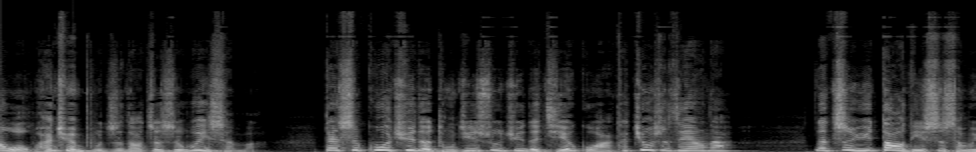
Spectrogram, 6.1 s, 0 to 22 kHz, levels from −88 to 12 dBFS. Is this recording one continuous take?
yes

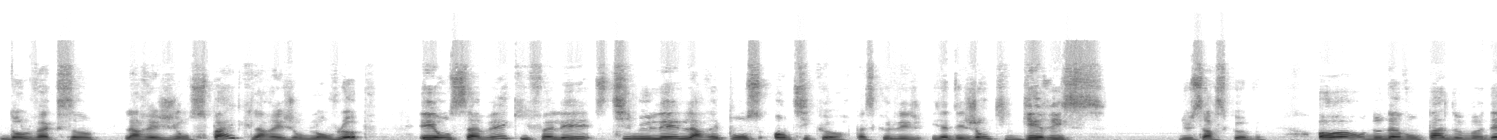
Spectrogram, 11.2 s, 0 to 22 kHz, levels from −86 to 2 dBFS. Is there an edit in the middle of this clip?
yes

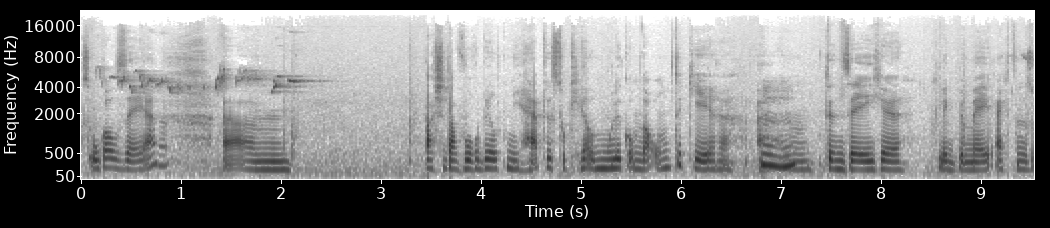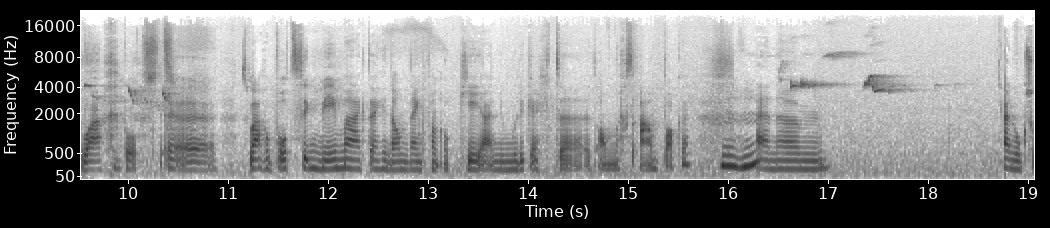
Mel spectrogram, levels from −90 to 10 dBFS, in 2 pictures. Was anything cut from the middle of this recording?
no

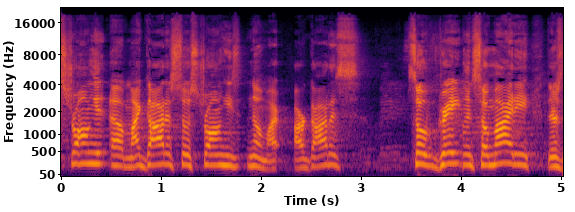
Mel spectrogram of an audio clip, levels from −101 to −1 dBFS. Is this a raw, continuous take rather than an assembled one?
no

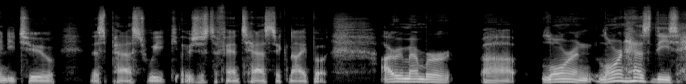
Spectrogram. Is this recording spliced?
yes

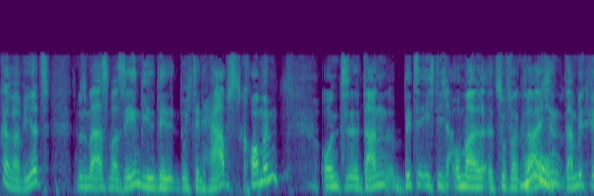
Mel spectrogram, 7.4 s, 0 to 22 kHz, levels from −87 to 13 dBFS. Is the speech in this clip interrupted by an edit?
yes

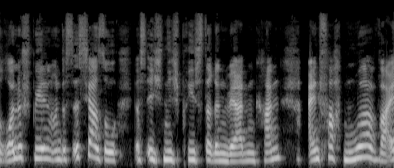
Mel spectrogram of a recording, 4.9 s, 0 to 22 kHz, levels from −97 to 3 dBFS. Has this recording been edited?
no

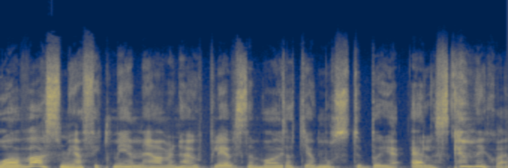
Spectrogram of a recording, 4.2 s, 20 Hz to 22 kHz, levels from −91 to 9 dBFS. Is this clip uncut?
no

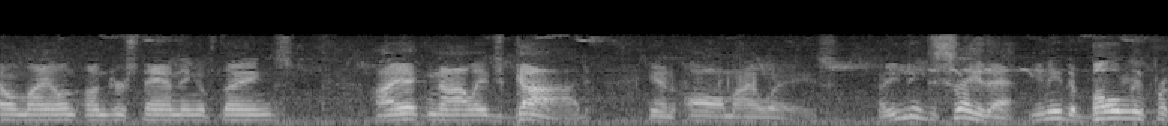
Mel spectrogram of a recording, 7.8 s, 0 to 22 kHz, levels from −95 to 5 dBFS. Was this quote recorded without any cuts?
yes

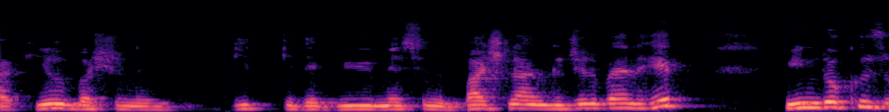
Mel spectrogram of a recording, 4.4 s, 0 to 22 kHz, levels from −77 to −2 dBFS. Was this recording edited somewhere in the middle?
no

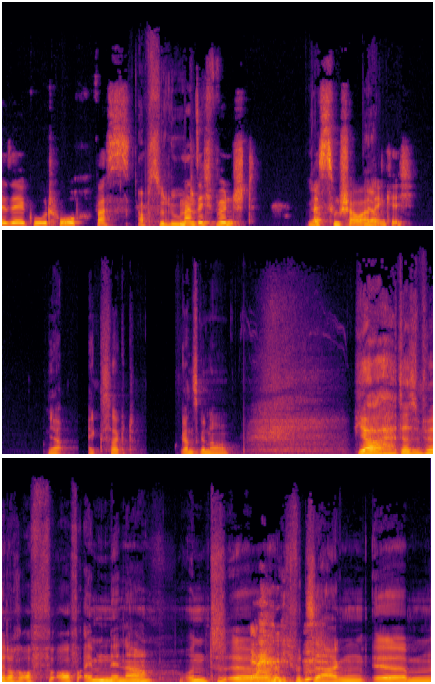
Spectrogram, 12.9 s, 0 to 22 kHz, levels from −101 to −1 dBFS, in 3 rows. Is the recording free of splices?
yes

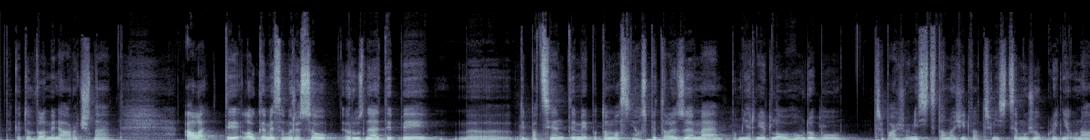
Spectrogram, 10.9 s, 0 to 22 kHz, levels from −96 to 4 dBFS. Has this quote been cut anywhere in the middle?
yes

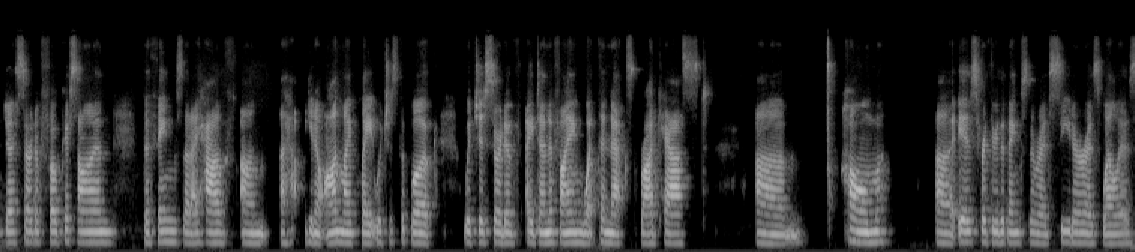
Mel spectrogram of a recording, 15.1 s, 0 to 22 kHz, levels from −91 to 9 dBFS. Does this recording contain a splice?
no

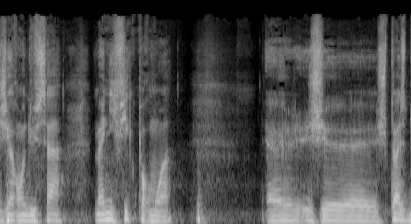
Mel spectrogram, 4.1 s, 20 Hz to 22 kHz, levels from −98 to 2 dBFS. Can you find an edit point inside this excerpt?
no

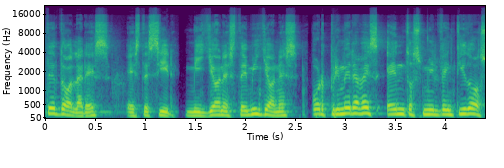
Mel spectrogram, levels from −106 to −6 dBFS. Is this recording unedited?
yes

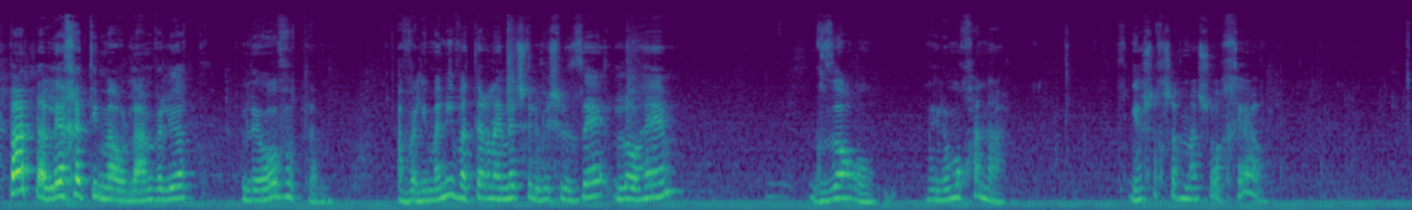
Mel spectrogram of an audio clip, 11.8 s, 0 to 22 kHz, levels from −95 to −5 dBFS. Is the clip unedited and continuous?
yes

